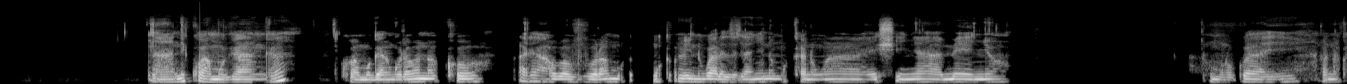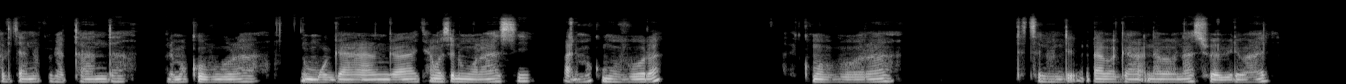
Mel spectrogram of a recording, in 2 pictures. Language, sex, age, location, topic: Kinyarwanda, male, 25-35, Kigali, health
